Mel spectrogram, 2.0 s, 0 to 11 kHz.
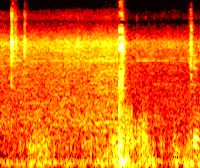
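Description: A 2024 BMW 1 Series rear passenger door being shut, a single solid thump about a second in, over wind noise on the microphone.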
